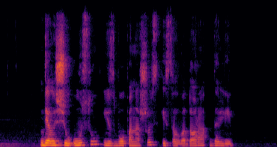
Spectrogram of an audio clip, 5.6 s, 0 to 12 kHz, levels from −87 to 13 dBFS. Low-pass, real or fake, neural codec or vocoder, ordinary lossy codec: 10.8 kHz; real; none; Opus, 64 kbps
